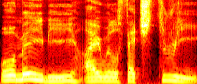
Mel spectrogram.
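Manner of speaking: very slow, loud happy rumble.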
